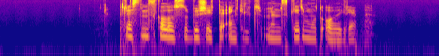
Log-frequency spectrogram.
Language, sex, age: Norwegian, female, 24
